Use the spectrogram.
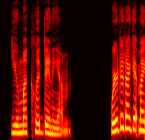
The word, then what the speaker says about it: umeclidinium: Cli like clip, as in you clip or cut a recipe out of a magazine, Cli. Din like dinner. E like the letter in the alphabet, E. And like that filler word that many people say when they're trying to think of what to say next. Put that all together and you get Umeclidinium. Emphasize M and din. Din gets the most emphasis.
